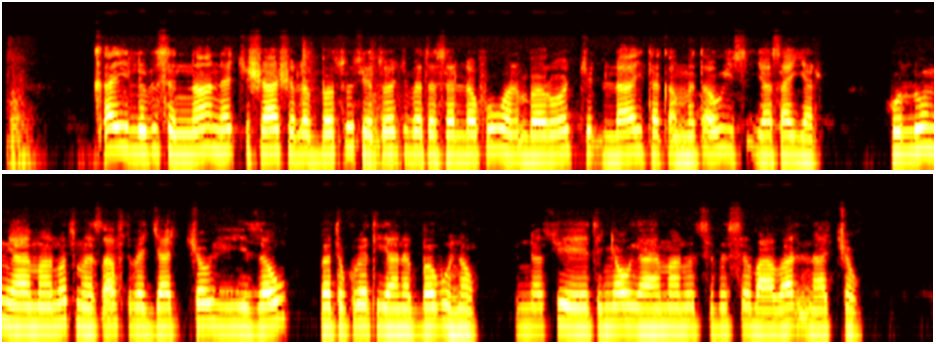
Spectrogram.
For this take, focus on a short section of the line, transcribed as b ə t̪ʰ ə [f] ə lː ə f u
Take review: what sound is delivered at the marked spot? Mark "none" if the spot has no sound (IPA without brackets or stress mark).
s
